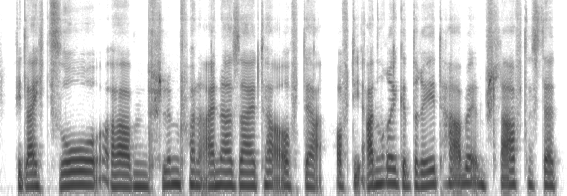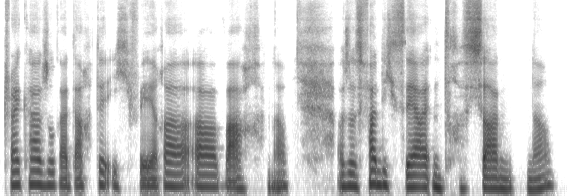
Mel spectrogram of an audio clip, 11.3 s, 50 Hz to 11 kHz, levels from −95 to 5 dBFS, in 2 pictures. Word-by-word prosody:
vielleicht 165 -1 0
so, 180 +2 +3
ähm, 165 0 +3
schlimm 185 +3 +1
von 180 -1 -1
einer 180 +2 +2
Seite 175 +1 +1
auf 170 - 0
der 160 -2 -2
auf 170 -1 -2
die - - -5
andere 195 +3 +4
gedreht 170 +2 -1
habe 200 - +2
im 185 - -1
Schlaf, 185 +3 +1
dass 185 -3 -8
der 180 -2 +1
Tracker 180 +1 0
sogar 175 - -2
dachte, 85 0 -4
ich - - -8
wäre, 155 - 0
äh, - - -25
wach, 135 - 0
ne? 165 +2 -4 0.5
Also, 165 0 0
das 160 -3 0
fand 185 -1 +3
ich 175 - -4
sehr 155 0 +2
interessant, 135 -2 0
ne? 135 +7 -3
170 Hz, 175 wpm, -25 LUFS, 155-180 Hz, 0.5 s, andere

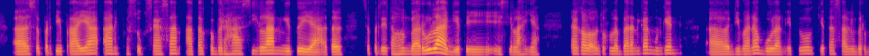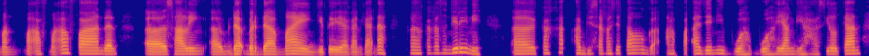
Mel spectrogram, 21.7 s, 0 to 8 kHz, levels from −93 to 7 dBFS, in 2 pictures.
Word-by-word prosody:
eee, 135 0 +4
seperti 140 0 -4
perayaan, 155 +3 +3
kesuksesan, 145 +3 -3
atau 135 +2 -1
keberhasilan 150 +2 +2
gitu 140 +1 0
ya, 120 -2 +4
atau 130 0 +2 0.3
seperti 145 +2 -4
tahun 145 0 -2
barulah 175 +8 +9
gitu 125 +1 -1
i 125 -1 -2
istilahnya. 120 -2 -4 0.4
Nah, 155 - +2
kalau 150 -1 +5
untuk 150 0 -8
lebaran 145 +1 0
kan 175 +1 -1
mungkin, 165 +3 -3 0.4
eee, 130 0 +1
di 140 - -5
mana 140 +6 +1
bulan 140 -2 +1
itu 160 +2 -5
kita 155 +1 -6
saling 130 -1 -4
berman 125 -2 -4 0.2
maaf-maafan, 160 +3 +1
dan, 145 -1 +4 0.4
eee, 130 -1 +5
saling, 145 +1 +2 0.2
eee, 130 -1 +2
da 140 +1 +5
berdamai 140 -1 +2
gitu 125 +1 -1
ya 120 -1 +2
kan, 120 -1 -4
Kak, 115 -1 -2
nah 180 - +1 0.3
kalau 170 -1 -5
Kakak 175 +1 -10
sendiri 215 +4 +2
nih, 150 -6 -4 0.4
eee, 155 0 0
Kakak 180 +7 -8
a - - -8
bisa 155 +1 -8
kasih 160 +1 -8
tahu 180 0 -4
nggak, - - -10
apa 155 +1 -8
aja 165 0 -2
nih 170 +1 -6
buah-buah 135 0 -4
yang 140 0 0
dihasilkan 140 +3 -2
145 Hz, 160 wpm, -24 LUFS, 135-160 Hz, 0.4 s, barulah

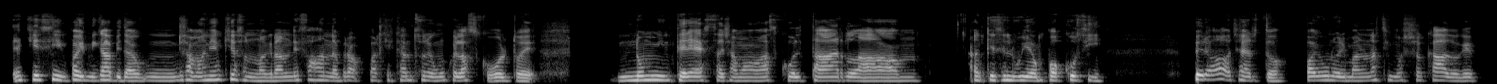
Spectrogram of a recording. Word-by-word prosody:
È 195 - +1
che 210 +2 +3
sì, 210 -3 +1
poi 195 +1 +4
mi 180 -1 -1
capita, 175 -4 +3
mhmm, 170 0 -4
diciamo 195 0 -1
neanch'io 215 +3 +1
sono 190 -4 -5
una 165 0 -2
grande 175 +3 -1
fan, 200 -2 -4
però 185 0 -6
qualche 180 0 -10
canzone 190 +2 -5
comunque 180 +1 -2
l'ascolto 170 -2 -1
e, 150 -2 +1 0.8
non 190 +3 +5
mi 205 - +6
interessa, 185 -1 +2
diciamo 170 -1 -3
ascoltarla 170 -2 0 0.5
anche 195 +1 +2
se 200 +1 +1
lui 190 -1 +4
è - - +6
un 175 +2 +1
po' 185 0 +3
così. 190 -4 0 0.8
Però 230 0 +3
certo, 175 -5 -4
poi 185 0 +1
uno 195 -1 0
rimane 175 0 -2
un 180 - -7
attimo 200 -3 -7
scioccato 185 -1 -2
che, 165 0 -6
180 Hz, 160 wpm, -24 LUFS, 170-195 Hz, 0.8 s, mi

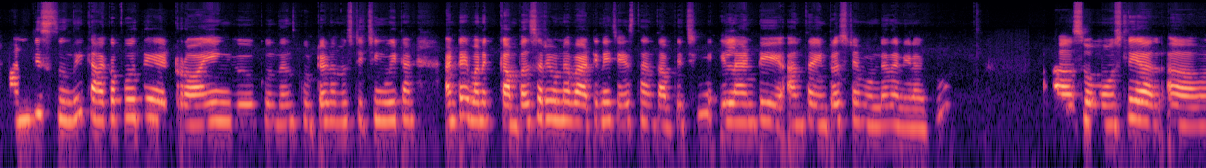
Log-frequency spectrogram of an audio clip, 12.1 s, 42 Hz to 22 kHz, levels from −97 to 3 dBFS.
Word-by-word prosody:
అనిపిస్తుంది. 260 0 -2
కాకపోతే 270 +2 +1 0.3
డ్రాయింగు, 225 +1 +2 0.2
కుందన్స్ 225 0 -11
కుట్టడము, 230 +1 -4
స్టిచ్చింగ్ 240 +1 -6
వీట 245 +1 -3 0.5
అంటే 240 +5 +3
మనకు 240 0 0
కంపల్సరీ 225 +4 +3
ఉన్న 245 0 0
వాటినే 235 +2 +3
చేస్తాను 230 0 -4
తప్పించి 220 +6 -6 0.3
ఇలాంటి 230 +1 +1 0.3
అంత 215 0 -12
ఇంట్రెస్టేం 230 +2 -5
ఉండదండి 205 -1 -5
నాకు. 185 +11 -12 1.2
ఆ! - - +4 0.2
సో, 250 - 0 0.2
మోస్ట్‌లీ 215 +4 -1
అది 215 -1 -1 0.2
ఆహ్, 205 -1 +2
230 Hz, 120 wpm, -20 LUFS, 220-245 Hz, 1.2 s, ఆ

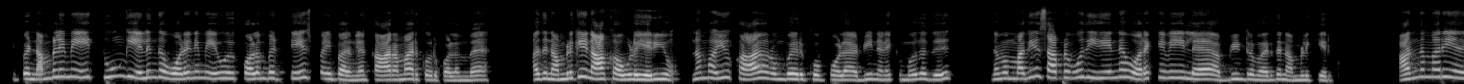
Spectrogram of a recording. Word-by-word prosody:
இப்ப 225 +4 -1
நம்மலுமே 345 +4 0 0.3
தூங்கி 370 +2 -1
எழுந்த 320 +3 -1
உடனுமே 285 +2 0
ஒரு 275 - 0
குழம்ப 270 +2 +2 0.2
டேஸ்ட் 310 +2 -2
பண்ணி 260 -2 -1
பாருங்களேன். 210 -1 0
காரமா 215 +3 +3
இருக்க 230 - -6
ஒரு 200 - -7
குழம்ப, 190 +1 -3 0.6
அது 250 - +2
நம்மளுக்கே 275 +10 +2
நாக்கு 255 0 +5
அவ்ளோ 225 +1 +5
எரியும். 240 0 +2 0.2
நம்ம 295 +2 -2
"ஐயோ! 320 +2 -1
காரம் 260 +4 +3
ரொம்ப 245 0 0
இருக்கு 230 -1 -1
போல" 210 -1 0
அப்டினு 230 +3 -3
நினைக்கும்போது 220 +2 -2
அது 220 +1 +2 0.5
நம்ம 270 +3 -1
மதியம் 345 +7 -1
சாப்டும்போது 310 +2 0
இது 290 - -2
என்ன 340 +2 -2
உரைக்கவே 300 +5 -1
இல்ல 255 -3 +1 0.2
அப்டின்ற 235 +4 -2
மாரி 200 0 0
தான் 215 - -2
நம்பளுக்கே 200 0 -3
இருக்கும். 185 - -21 0.6
அந்த 300 +7 -2
மாரி 350 0 0
250 Hz, 170 wpm, -23 LUFS, 220-300 Hz, 0.6 s, நாக்கு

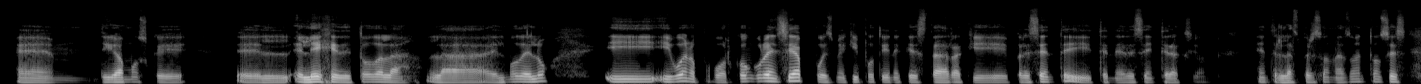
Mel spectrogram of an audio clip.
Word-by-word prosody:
em 95 -1 -5 0.2
digamos 110 +1 +1
que 95 -1 -4 0.5
el 95 +1 -1
el 110 -2 +6
eje 120 -2 +8
de 100 -1 +2
toda 115 +1 +1
la 100 -4 -1
la 100 -1 -1
el 100 +2 -3
modelo, 125 +5 +2 0.6
y 125 0 +1
y 120 - +4
bueno, 140 -2 +2
por 105 -2 -6
congruencia, 145 +2 +5
pues 105 -3 -3
mi 105 - -7
equipo 115 +2 -6
tiene 105 -1 -5
que - - -3
estar 100 0 +1
aquí 100 -1 -4
presente 105 -4 0
y 70 - 0
tener 95 +1 -8
esa 95 +1 -5
interacción 95 -1 -8 0.5
entre 105 -2 -7
las 100 0 0
personas 105 0 -7
¿no? 130 - -7
Entonces, 125 -1 -3
105 Hz, 145 wpm, -26 LUFS, 100-120 Hz, 0.6 s, eje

